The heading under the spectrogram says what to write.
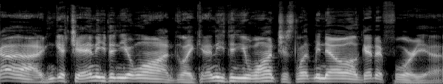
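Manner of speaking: heavy put-on New York or Chicago accent. Retelling a club host's welcome: imitating a thick chicago or new york accent. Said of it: "he's got the thickest accent, like, I don't know if it's Chicago or New York".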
